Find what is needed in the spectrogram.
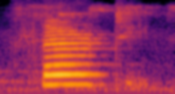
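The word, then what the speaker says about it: thirty: Nah, tapi ketika puluhan, yang ditekan adalah the first syllable, suku kata yang pertama. 30, 40, 50. Jadi, third-nya, four-nya yang ditekan, bukan T-nya.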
